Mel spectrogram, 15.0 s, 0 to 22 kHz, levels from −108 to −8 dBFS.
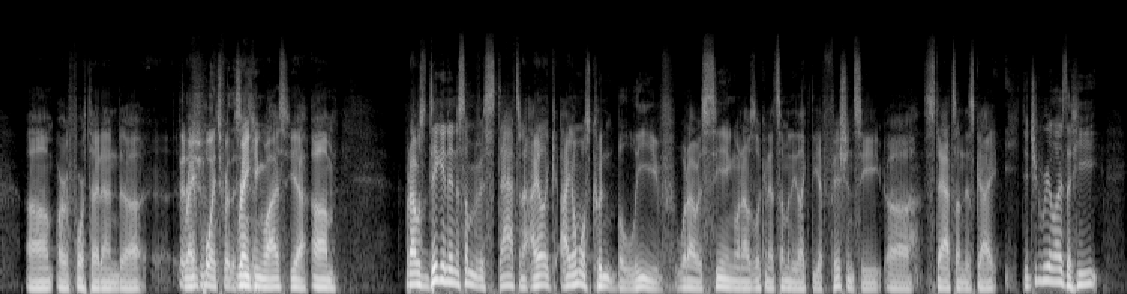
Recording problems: muffled; very; fading above 2 kHz

